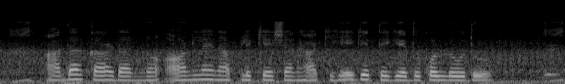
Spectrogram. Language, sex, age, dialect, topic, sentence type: Kannada, female, 18-24, Coastal/Dakshin, banking, question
